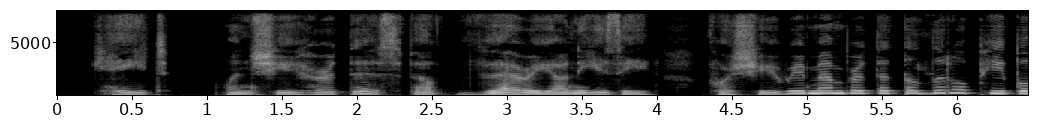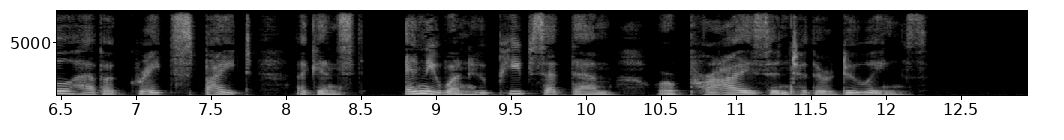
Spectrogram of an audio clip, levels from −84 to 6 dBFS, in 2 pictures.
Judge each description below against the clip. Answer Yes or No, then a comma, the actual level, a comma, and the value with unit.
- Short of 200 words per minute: Yes, average, 150 wpm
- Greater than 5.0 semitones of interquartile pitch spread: Yes, wide, 5.5 semitones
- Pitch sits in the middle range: Yes, medium, 165 Hz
